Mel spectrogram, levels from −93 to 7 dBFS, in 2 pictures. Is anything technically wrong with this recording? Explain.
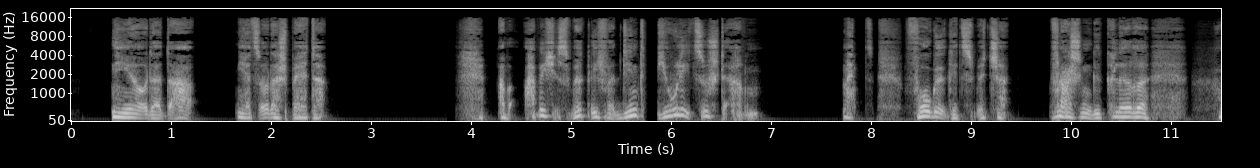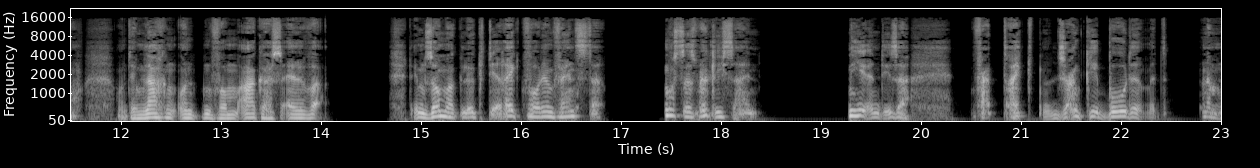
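Yes. A burst of packet loss at 5.73 to 5.89 s: several consecutive packets never arrived in time, so the receiver stretched the last sound to fill roughly 140 ms, fading it to silence for about 100 ms, and playback then resumes with that stretch of audio missing.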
